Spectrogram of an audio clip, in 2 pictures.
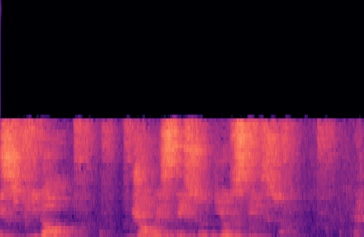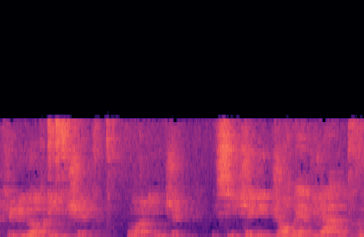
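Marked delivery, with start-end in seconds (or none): none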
